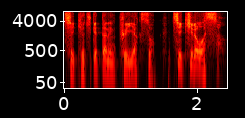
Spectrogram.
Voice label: vox, kr; heroes; Clause ice; kingsraid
